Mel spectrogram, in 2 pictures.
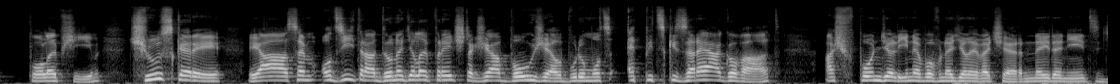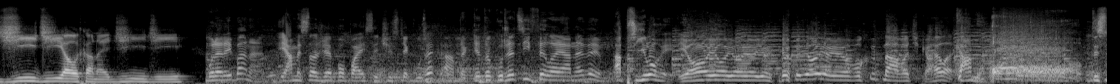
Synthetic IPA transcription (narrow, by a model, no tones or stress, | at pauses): po̞lɛpʃiːmt͡ʃuskɛɾɪ | jaːsɛmʔo̞d̪ziːt̪ɾado̞nɛɟɛlɛpɾɪt͡ʃt̪aɡʒɛjaːbo̞ɦuʒɛlbudumo̞t͡sʔɛpɪt͡skɪzaɾɛaɡo̞vat̪ | ʔaʃfpo̞ɲɟɛliːnɛbo̞vnɛɟɛlɪvɛt͡ʃɛɾnɛjdɛɲɪt͡sd͡ʒid͡ʒialkanɛd͡ʒid͡ʒiː | budɛɾɛjbanɛː | jaːmɪslɛlʒɛɛpopajɪsɪt͡ʃɪscɛkurɛkaːmt̪akjɛt̪okurɛt͡siːfɪlɛjaːnɛvɪmʔapr̝̥iːloɦɪjojojojojojojojojojovoxut̪naːvat͡ʃkaɦɛlɛkaːmɛo | t̪ɪs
